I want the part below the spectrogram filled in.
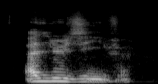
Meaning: feminine singular of allusif
- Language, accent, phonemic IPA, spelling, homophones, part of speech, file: French, Canada, /a.ly.ziv/, allusive, allusives, adjective, LL-Q150 (fra)-allusive.wav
